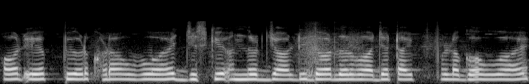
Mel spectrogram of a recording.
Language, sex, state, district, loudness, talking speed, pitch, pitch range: Hindi, female, Uttar Pradesh, Lucknow, -13 LUFS, 160 wpm, 235 Hz, 230-240 Hz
